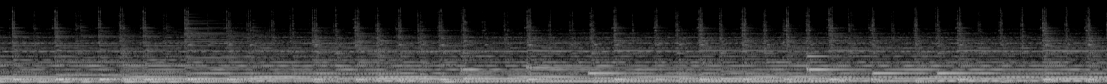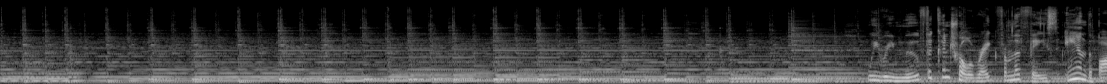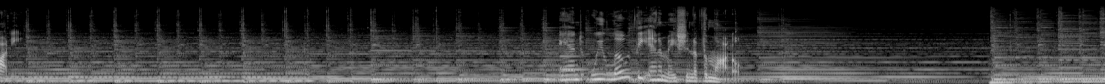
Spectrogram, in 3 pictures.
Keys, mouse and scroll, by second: 1.3-2.5 drag, 19.8 click, 21.1 Delete, 23.3 click, 24.2 Delete, 25.8 click, 27.0 click, 30.0 click, 30.9-31.8 typing, 32.8 click.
